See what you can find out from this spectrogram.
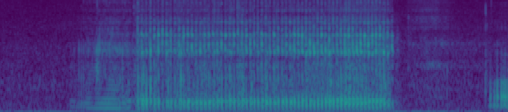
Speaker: it's really tired he's snoring lab he's part motorboat it's really hard working motor scooter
